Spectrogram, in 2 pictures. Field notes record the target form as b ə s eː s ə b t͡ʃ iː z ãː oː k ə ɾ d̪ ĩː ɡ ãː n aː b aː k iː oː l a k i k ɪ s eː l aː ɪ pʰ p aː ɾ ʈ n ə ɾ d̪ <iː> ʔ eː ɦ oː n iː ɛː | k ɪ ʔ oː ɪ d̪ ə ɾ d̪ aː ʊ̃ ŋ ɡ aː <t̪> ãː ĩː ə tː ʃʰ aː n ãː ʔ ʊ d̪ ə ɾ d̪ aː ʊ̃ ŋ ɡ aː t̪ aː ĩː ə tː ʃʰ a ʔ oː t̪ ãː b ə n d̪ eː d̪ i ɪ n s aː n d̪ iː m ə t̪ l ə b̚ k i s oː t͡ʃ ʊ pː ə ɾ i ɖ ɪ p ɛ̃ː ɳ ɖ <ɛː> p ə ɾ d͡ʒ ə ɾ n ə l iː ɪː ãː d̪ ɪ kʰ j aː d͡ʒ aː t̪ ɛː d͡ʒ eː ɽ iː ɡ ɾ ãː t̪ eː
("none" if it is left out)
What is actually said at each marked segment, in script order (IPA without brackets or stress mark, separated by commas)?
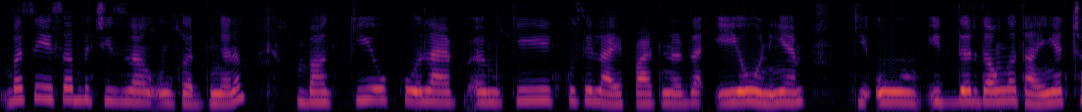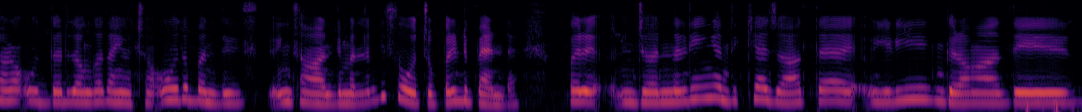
aː, t̪, ɛː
